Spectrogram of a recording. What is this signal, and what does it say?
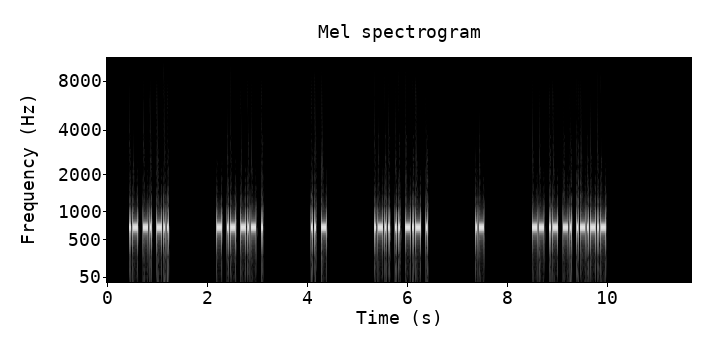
Morse code, heard as a keyed tone, about 34 wpm, 700 Hz. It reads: AND TAKE IT LIKE A MAN.
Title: 4x Word-Spacing - Sentences from Top 300 Words - 35wpm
